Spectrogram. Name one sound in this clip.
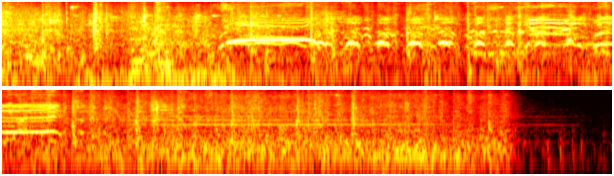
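A passenger train rumbles over a steel bridge.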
